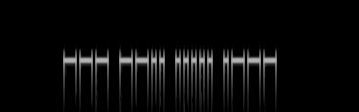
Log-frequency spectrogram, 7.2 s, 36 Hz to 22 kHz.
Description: Morse code, heard as a keyed tone, about 15 wpm, 700 Hz. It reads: OZ5J
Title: DXCC-100 Call Signs - 4 Characters - Repeated 2x - 15wpm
